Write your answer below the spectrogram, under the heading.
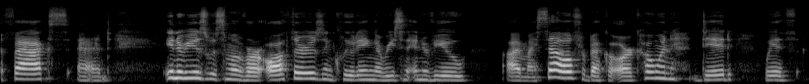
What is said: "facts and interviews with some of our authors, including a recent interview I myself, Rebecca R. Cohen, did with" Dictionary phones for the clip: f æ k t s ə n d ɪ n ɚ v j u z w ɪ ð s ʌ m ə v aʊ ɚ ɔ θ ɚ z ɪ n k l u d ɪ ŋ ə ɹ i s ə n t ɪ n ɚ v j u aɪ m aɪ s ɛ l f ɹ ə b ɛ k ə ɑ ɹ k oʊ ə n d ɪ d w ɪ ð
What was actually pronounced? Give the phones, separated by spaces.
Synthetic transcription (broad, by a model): f æ k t s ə n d ɪ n ɚ v j u z w ɪ ð s ʌ m ə v aʊ ɚ ɔ θ ɚ z ɪ n k l u d ɪ ŋ ə ɹ i s ə n t ɪ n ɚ v j u aɪ m aɪ s ɛ l f ɹ ə b ɛ k ə ɑ ɹ k oʊ ə n d ɪ d w ɪ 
